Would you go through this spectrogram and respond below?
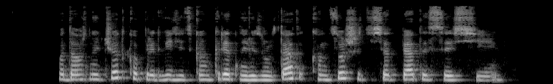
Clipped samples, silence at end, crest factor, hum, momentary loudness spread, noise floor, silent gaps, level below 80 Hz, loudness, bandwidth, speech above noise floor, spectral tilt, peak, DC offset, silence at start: under 0.1%; 0.5 s; 18 dB; none; 6 LU; -73 dBFS; none; -70 dBFS; -21 LUFS; 16.5 kHz; 53 dB; -4 dB/octave; -2 dBFS; under 0.1%; 0.6 s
